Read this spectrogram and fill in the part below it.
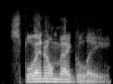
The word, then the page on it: Splenomegaly: American English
